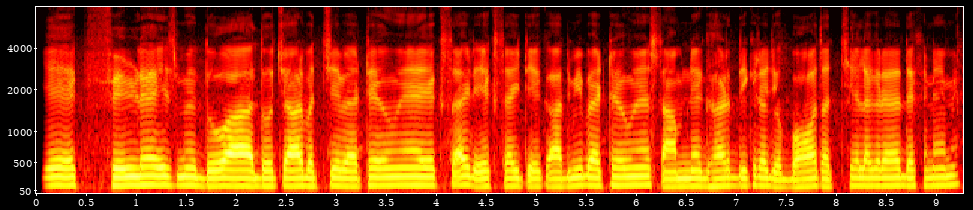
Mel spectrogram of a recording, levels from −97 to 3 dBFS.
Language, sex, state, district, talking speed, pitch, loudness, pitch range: Hindi, male, Bihar, West Champaran, 220 wpm, 130 Hz, -16 LUFS, 125-135 Hz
